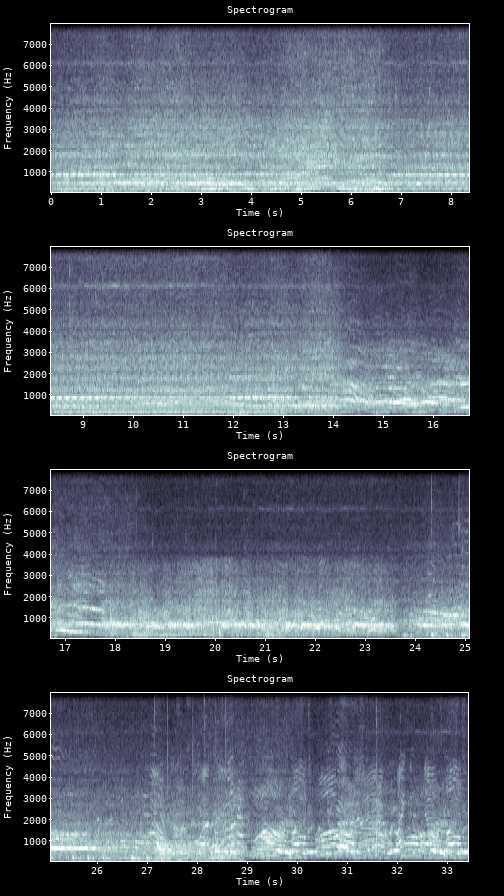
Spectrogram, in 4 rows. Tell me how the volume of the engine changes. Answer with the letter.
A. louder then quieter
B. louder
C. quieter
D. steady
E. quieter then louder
C.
